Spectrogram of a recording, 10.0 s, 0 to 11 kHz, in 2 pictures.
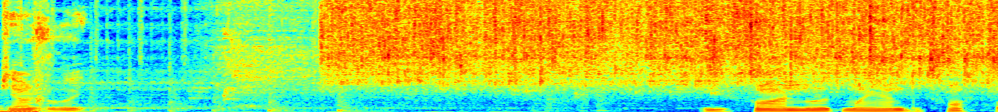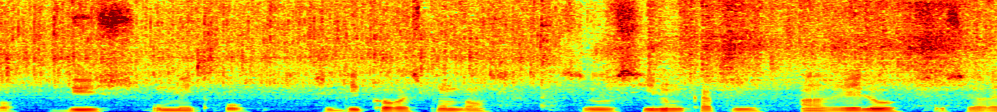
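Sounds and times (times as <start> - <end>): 
speech: 0.0 - 0.7, 3.5 - 9.9
shower water running while the temperature is being adjusted: 1.2 - 9.9.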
